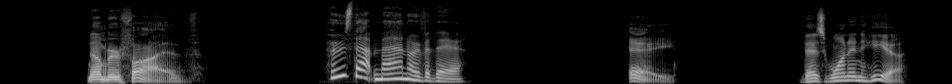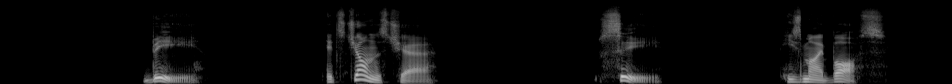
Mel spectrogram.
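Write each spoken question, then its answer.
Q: Who's that man over there?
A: C: He's my boss.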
